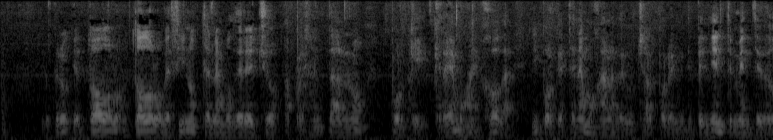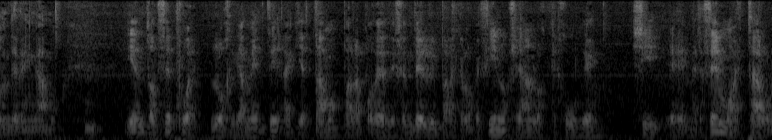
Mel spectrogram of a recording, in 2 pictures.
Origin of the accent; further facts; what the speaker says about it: Jódar, Andalusia, Spain; soy vecino de Jodar, vivo en Jodar, anduriense me considero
